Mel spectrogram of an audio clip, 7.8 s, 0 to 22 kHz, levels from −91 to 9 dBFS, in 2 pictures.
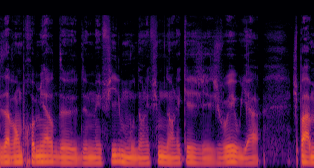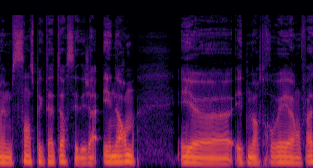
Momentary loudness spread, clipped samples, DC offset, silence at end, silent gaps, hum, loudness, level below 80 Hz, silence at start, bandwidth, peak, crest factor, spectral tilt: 5 LU; under 0.1%; under 0.1%; 0 s; none; none; -31 LUFS; -54 dBFS; 0 s; 16 kHz; -10 dBFS; 20 dB; -7 dB/octave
